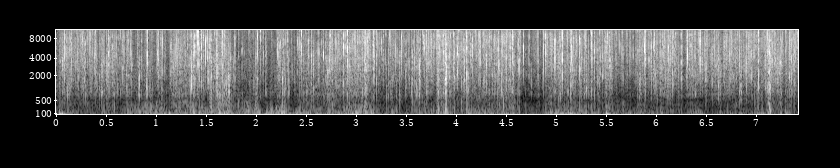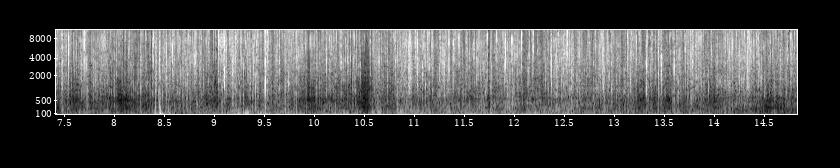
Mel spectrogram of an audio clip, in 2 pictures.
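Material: Plastic.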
